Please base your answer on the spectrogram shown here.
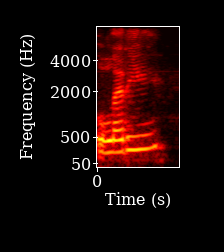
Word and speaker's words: Lety: um did you notice how Letty and Eddie sound like they rhyme even though Letty is spelled le T Y C and Eddie here is spelled e d bi e but the way I pronounce him because I don't say the T and Letty very sharply it sounds similar I thought that was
